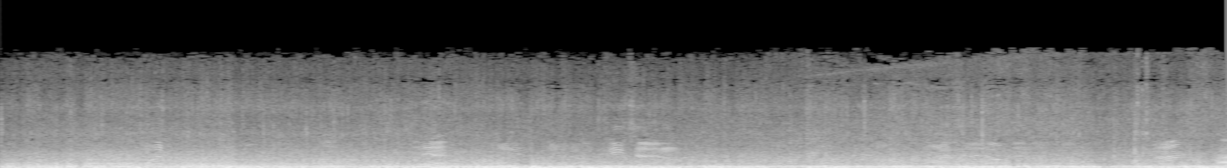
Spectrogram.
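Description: Wind buffeting an action camera's microphone while riding a road bike at speed, a steady low rushing rumble.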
